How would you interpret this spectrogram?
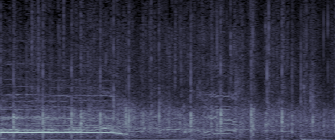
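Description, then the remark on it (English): An audience breaks into applause, dense overlapping clapping throughout, with a sustained high whistle or whoop over the first second before the clapping carries on alone. “Give applause to everyone that moved the cactus or a cedar stump last year.”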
